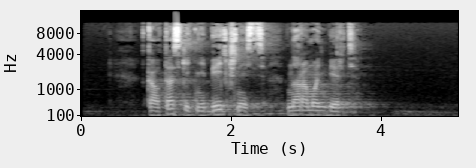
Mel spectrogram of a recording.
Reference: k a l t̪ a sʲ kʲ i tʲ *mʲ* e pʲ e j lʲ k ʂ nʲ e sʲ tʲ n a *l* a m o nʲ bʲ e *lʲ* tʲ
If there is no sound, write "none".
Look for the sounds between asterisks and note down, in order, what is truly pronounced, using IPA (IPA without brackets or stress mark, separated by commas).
nʲ, ɾ, rʲ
